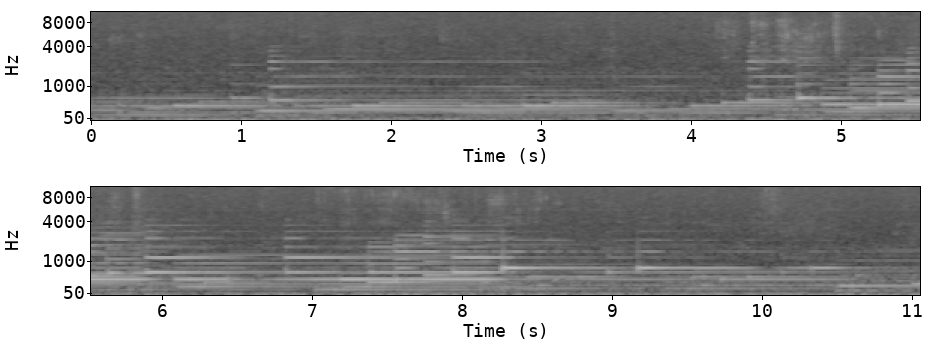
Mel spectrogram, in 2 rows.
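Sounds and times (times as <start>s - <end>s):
calm keyboard instrumental music: 0.0s - 11.0s.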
